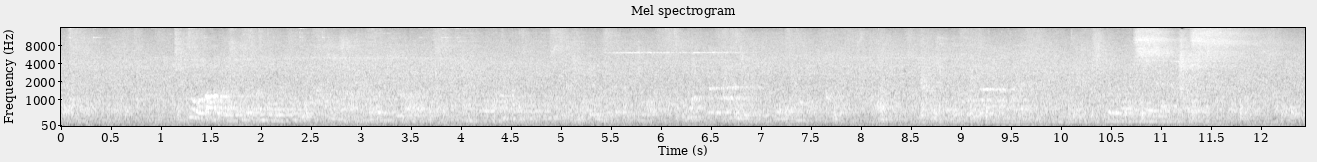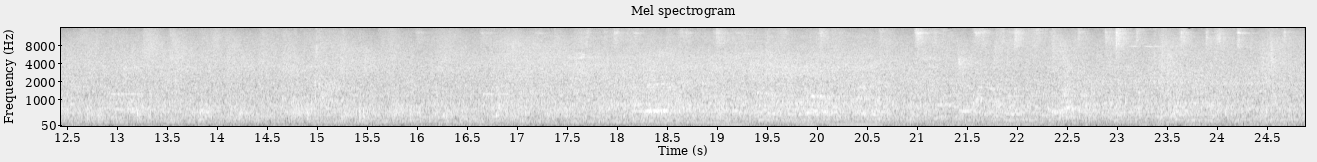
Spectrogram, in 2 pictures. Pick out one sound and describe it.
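Footsteps tap on stairs in a large echoing space.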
